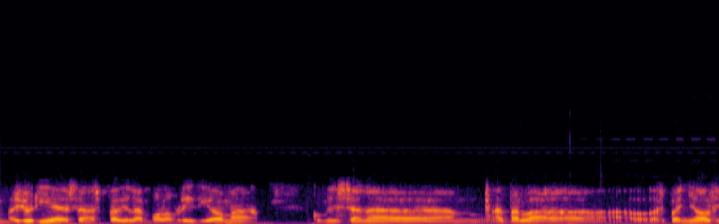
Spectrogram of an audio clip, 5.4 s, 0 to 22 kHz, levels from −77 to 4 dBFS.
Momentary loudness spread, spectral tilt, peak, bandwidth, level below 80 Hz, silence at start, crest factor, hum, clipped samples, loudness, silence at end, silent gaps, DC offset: 11 LU; -6 dB/octave; -2 dBFS; 8.8 kHz; -42 dBFS; 0 s; 18 dB; none; under 0.1%; -19 LUFS; 0 s; none; under 0.1%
